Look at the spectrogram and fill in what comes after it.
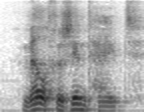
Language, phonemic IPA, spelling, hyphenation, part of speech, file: Dutch, /ˌʋɛl.ɣəˈzɪnt.ɦɛi̯t/, welgezindheid, wel‧ge‧zind‧heid, noun, Nl-welgezindheid.ogg
- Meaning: affinity, attraction; state of being well-disposed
